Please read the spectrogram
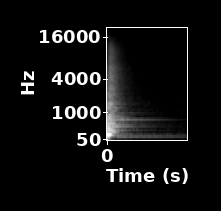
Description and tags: Part of "SemiloopDrumsamples" package, please dl the whole package.. With 'semilooped' I mean that only the ride and hihat are longer loops and the kick and snare is separate for better flexibility. I only made basic patterns tho as this package is mostly meant for creating custom playalong/click tracks.
No EQ's, I'll let the user do that.. again for flexibility
All samples are Stereo(48khz24bitFLAC), since the sound of the kick naturally leaks in the overheads and the overheads are a big part of the snare sound.
acoustic, drums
